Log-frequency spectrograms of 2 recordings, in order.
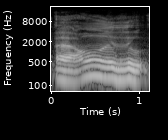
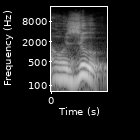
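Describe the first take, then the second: First: The middle consonant is a soft th. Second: The middle consonant is a plain z. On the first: The speaker calls it right. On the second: The speaker calls it wrong.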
